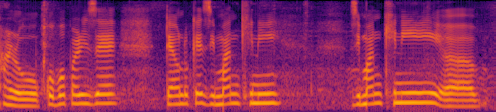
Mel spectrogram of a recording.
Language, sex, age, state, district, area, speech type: Assamese, female, 18-30, Assam, Nagaon, rural, spontaneous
